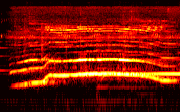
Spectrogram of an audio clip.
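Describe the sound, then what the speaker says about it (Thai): A long, wavering dog howl rises and holds, clear and fairly close, with another canine voice joining faintly beneath it. "หลังจากนั้นหมาตัวอื่นๆ ก็ปล่อยหอนรับช่วงกันเป็นทอดๆ"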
